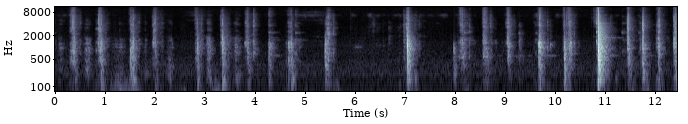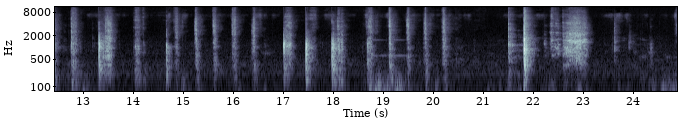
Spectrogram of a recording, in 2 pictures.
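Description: A knife chops garden vegetables into small bite-sized chunks on a board, producing many crisp, close, irregularly spaced chops and crunches, alone without speech.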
